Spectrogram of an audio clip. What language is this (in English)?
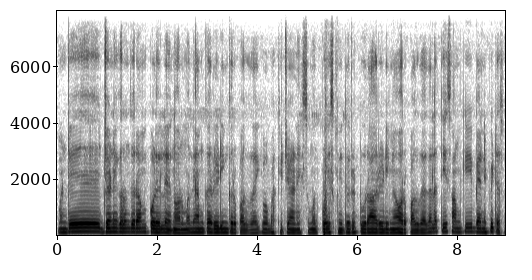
Konkani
